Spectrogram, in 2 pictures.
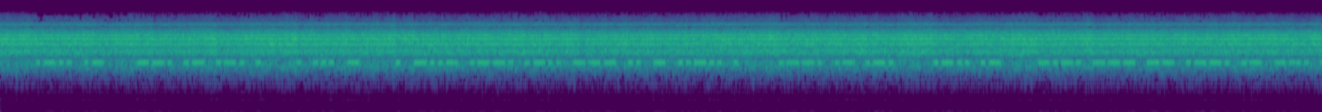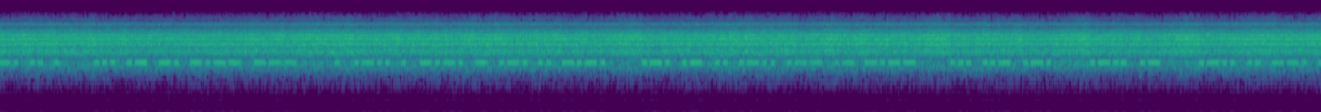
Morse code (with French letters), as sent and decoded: .-.. .- / --. .- .-. . / . ... - / . -..- .--. .-.. --- .. - ..-.. . / .--. .- .-. / .-.. .- / -.-. --- -- .--. .- --. -. .. . / ... .- -. -.-- --- / . .-.. . -.-. - .-. .. -.-. / .-. .- .. .-.. .-- .- -.-- / ... ..- .-. / .-.. .- / …
LA GARE EST EXPLOITÉE PAR LA COMPAGNIE SANYO ELECTRIC RAILWAY SUR LA …

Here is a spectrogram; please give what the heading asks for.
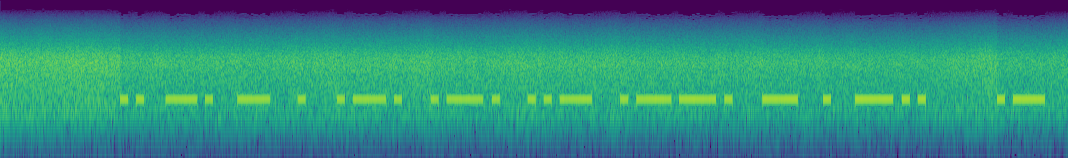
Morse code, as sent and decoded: .. -. - . .-. .-. ..- .--. - . -.. / .-
INTERRUPTED A

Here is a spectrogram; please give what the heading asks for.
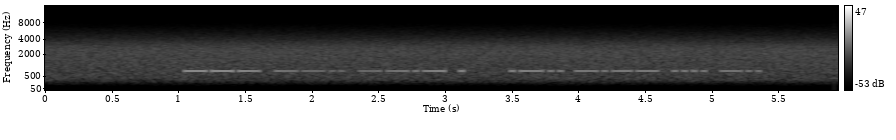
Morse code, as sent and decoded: --- --.. --.- . / .-.. -.-- .... -..
OZQE LYHD

